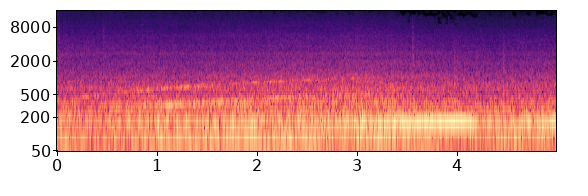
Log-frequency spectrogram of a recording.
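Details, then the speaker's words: Jeep TJ Wrangler after swapping its knocking original engine for a lower-mileage 4.0 on a test drive: smooth deep engine note rising under acceleration with no knock; runs smoother and quieter than before. "So before you could, I've said this before, you could hear, like, it sounded like someone was knocking on the engine. And now there's no more of that. It runs so much smoother, it's quieter."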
